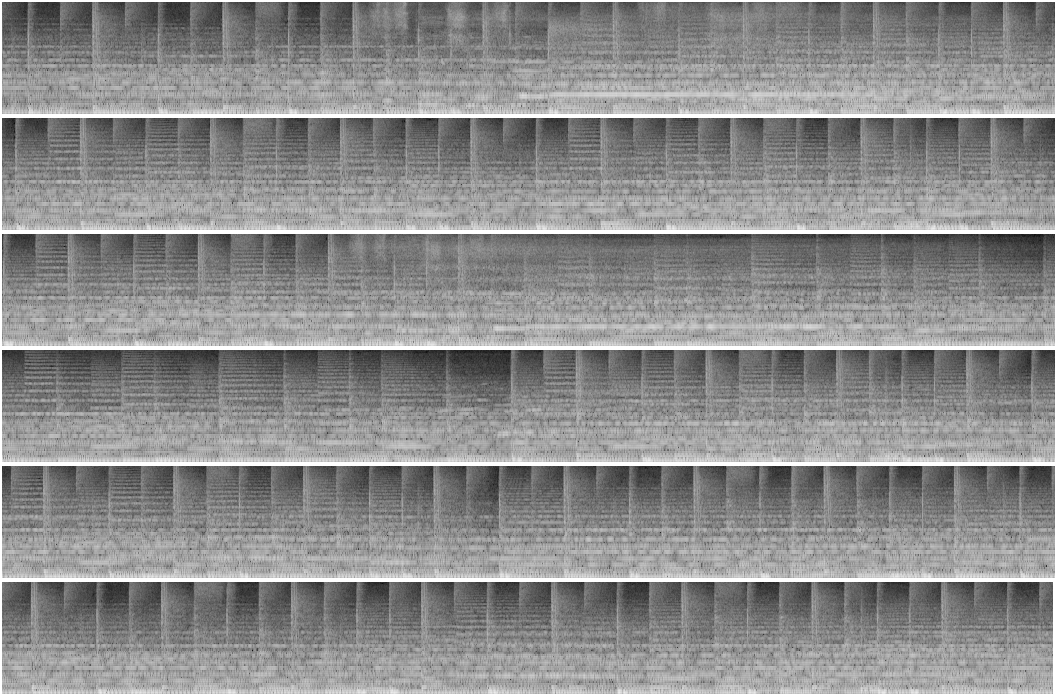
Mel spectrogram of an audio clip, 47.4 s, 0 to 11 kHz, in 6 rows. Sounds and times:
Background music: 0.0 - 47.3.

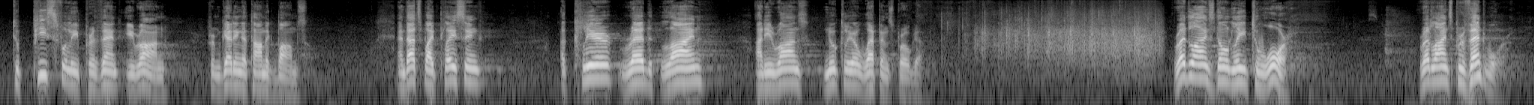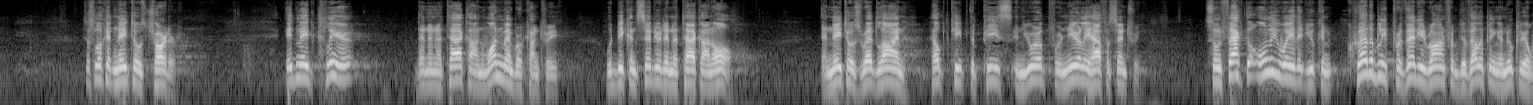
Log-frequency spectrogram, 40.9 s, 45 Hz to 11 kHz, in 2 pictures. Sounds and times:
Speech: 0.2 - 4.2, 5.3 - 6.5, 7.5 - 9.5, 10.1 - 12.4, 15.7 - 17.3, 18.9 - 20.1, 21.6 - 22.8, 24.3 - 25.2, 26.0 - 28.0, 28.6 - 30.4, 31.4 - 35.7, 36.5 - 40.9.

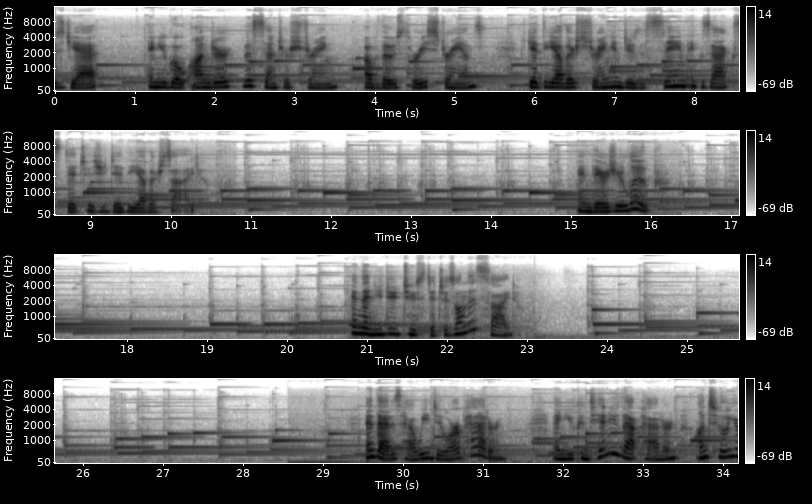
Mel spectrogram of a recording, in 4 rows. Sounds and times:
Marimba, xylophone: 0.0 - 21.9, 23.8 - 34.1
Glockenspiel: 0.0 - 22.5, 23.7 - 34.1.

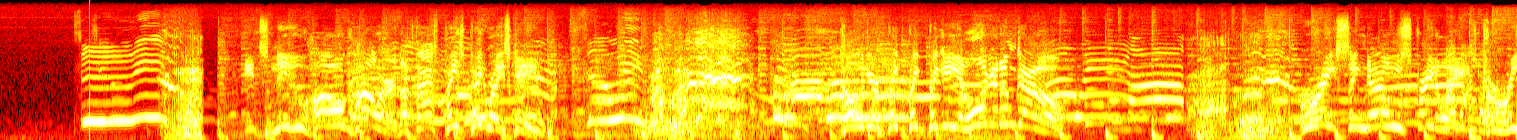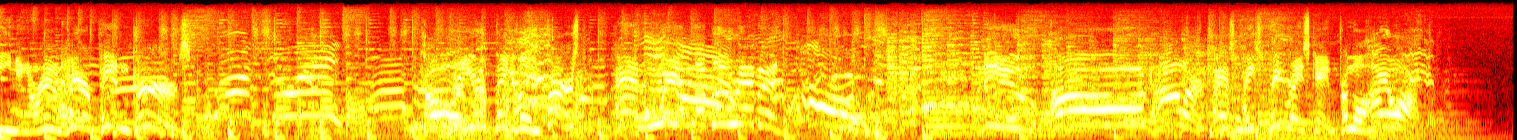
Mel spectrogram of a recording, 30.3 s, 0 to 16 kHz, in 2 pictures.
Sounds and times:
Music: 1.6 - 30.2
Speech: 19.0 - 23.8.

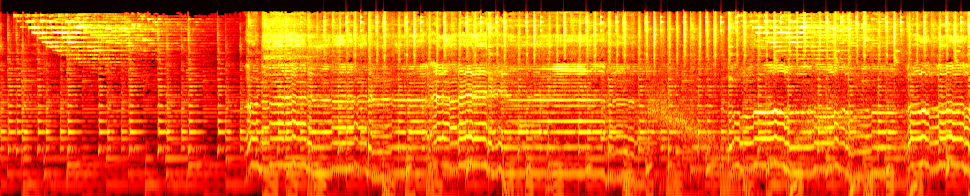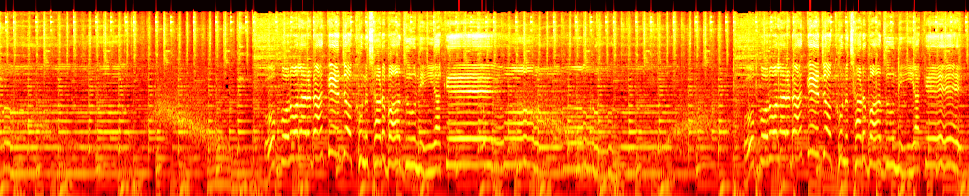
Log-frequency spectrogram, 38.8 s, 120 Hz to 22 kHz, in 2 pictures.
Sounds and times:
Music: 0.0 - 38.7.

